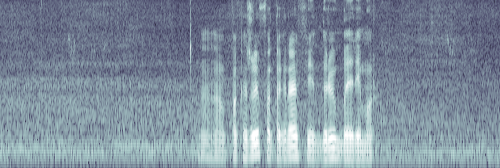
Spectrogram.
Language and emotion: Russian, neutral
